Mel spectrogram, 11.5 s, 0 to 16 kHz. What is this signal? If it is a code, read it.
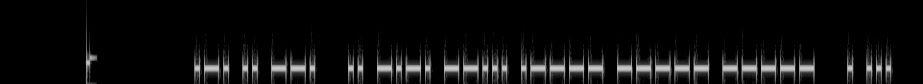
Morse code, heard as a keyed tone, about 20 wpm, 700 Hz. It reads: RIG IC7100 ES
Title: Practice QSO - Exchange 2 - Info - 20wpm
